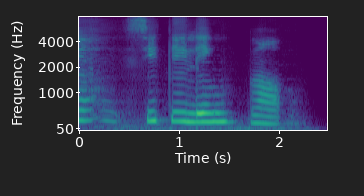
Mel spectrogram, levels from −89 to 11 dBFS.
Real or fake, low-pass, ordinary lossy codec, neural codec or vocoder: fake; none; none; codec, 16 kHz, about 1 kbps, DyCAST, with the encoder's durations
